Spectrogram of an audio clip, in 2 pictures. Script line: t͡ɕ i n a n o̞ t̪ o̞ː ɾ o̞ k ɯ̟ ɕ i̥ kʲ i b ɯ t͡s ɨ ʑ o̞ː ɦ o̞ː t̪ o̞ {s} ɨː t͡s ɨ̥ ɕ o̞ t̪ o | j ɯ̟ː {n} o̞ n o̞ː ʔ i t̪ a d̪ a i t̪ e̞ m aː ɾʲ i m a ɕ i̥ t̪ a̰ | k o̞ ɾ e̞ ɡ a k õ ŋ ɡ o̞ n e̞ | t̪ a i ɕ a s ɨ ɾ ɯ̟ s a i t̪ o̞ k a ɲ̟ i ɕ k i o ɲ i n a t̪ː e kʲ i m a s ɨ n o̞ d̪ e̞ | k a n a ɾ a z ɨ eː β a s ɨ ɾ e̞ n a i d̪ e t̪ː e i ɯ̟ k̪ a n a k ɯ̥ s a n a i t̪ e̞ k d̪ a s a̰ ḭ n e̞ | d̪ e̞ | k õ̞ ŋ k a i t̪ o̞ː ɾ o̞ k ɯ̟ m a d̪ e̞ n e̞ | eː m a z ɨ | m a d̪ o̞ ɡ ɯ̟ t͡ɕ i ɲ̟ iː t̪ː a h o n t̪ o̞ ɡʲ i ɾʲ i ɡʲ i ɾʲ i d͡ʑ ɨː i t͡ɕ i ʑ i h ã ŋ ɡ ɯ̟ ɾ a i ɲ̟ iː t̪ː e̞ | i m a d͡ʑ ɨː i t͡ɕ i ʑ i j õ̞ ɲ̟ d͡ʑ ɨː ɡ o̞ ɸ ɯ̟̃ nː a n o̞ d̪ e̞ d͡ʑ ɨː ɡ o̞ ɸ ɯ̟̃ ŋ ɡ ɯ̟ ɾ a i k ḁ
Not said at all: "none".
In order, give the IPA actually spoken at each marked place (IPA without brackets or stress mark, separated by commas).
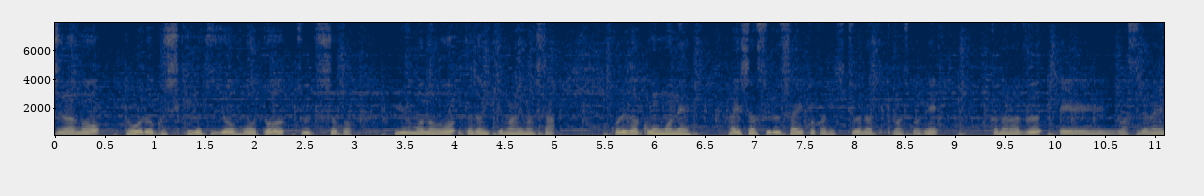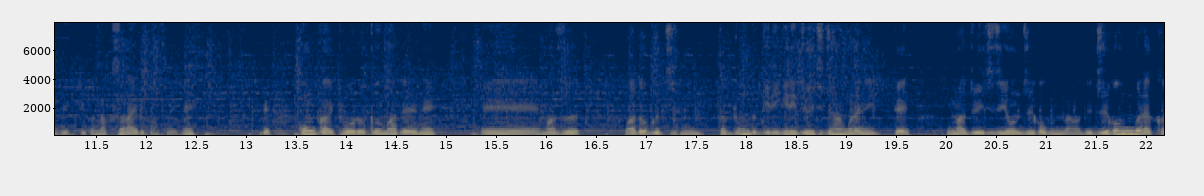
t͡s, m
